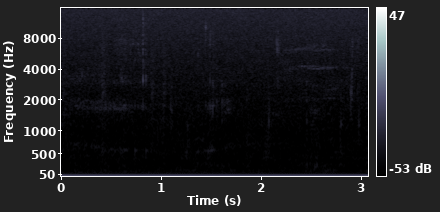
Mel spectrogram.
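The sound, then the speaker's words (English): Sipping from a drink, with soft wet mouth sounds and a few small clicks and swallows over about three seconds, with no one talking. “I gotta take a sip.”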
